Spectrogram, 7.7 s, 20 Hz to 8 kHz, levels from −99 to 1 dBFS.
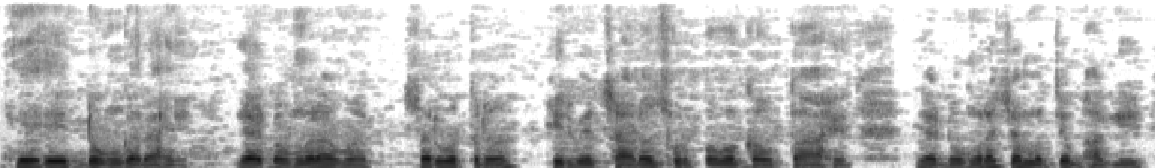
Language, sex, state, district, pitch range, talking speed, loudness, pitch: Marathi, male, Maharashtra, Aurangabad, 120-135 Hz, 125 wpm, -17 LUFS, 130 Hz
